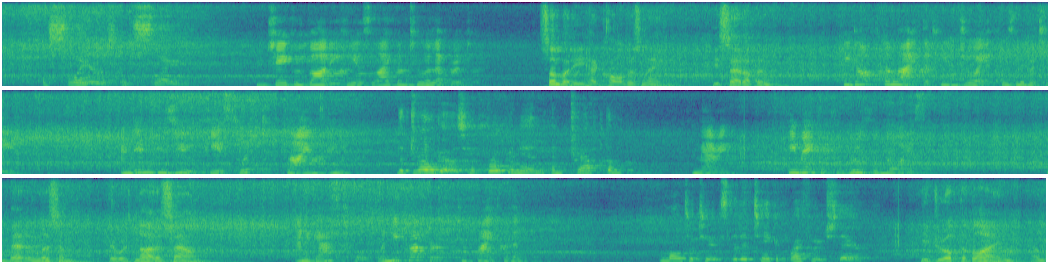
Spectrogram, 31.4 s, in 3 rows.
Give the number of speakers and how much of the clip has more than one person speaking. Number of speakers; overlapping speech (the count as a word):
three, no overlap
